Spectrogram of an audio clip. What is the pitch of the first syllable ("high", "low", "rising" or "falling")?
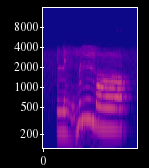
low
